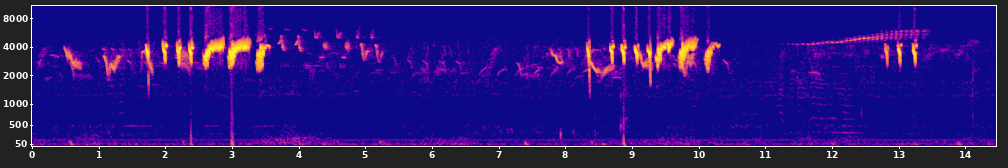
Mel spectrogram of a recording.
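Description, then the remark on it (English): A wild songbird, responding with the same song phrases, sings two bursts of quick, high, whistled song phrases, each a rapid run of bright chirps, separated by a pause, with a softer trill near the end over low steady hum. “Three and back responding with the same song phrases. Wild bird.”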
